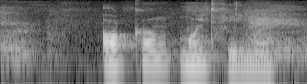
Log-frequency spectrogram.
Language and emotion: Russian, neutral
